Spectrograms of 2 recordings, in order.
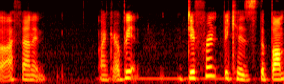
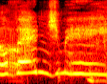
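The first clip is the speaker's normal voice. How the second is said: high, slow, loud dying cry; overacted death scene; 14 semitones higher, 6 dB louder, much slower than usual. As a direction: ham up a dying guard's last words. Mock dying guard cry.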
